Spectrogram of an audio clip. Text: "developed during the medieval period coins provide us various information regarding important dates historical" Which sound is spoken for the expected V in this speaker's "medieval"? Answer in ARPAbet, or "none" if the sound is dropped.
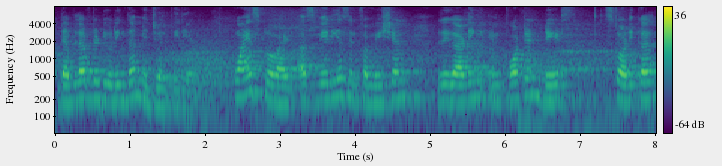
none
